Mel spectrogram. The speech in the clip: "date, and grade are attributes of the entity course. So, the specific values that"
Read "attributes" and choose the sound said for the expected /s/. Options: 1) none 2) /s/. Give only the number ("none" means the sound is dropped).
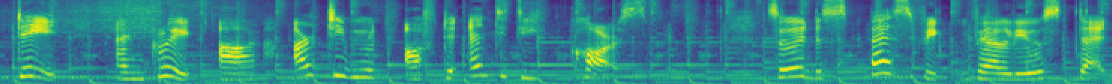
1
